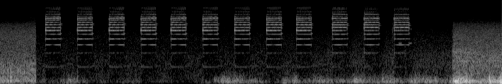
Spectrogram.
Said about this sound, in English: download an app to my iPhone to register the decibel level of the beeper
